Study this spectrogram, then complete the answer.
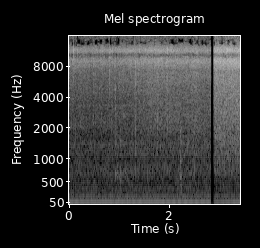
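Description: Chopped vegetables and onion with salt sizzle steadily in a pan, a soft, even frying hiss with faint stirring clicks, steady until a brief dropout near the end, after which the sizzle returns brighter.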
